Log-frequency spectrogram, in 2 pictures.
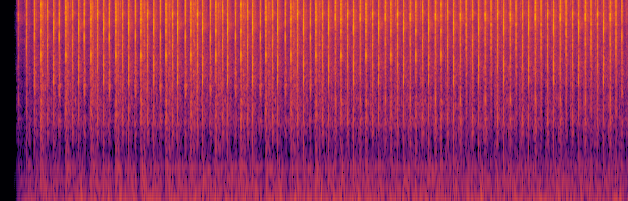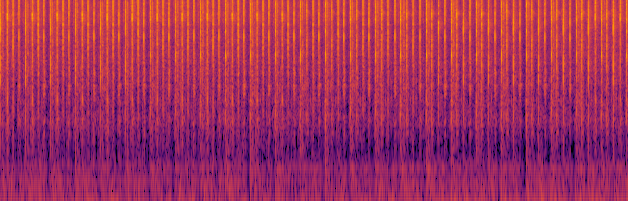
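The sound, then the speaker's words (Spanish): Rapid, steady typewriter typing goes on without pause, dense crisp keystrokes clacking fairly loud with no voices present. “La historia de la máquina de escribir es una obra pues casi antropológica”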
